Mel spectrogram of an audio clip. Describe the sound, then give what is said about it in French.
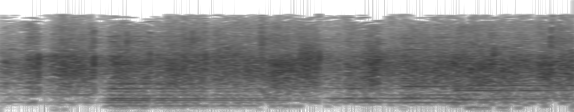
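Church audience applauding loudly during a French-language service, a thick continuous clatter of many hands that holds a strong, even level from start to finish. “On peut acclamer très fort le Seigneur.”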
